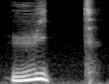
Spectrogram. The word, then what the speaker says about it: huit: Then here, final T is pronounced, so huit, huit. Remember in French this H letter here, okay, doesn't exist phonetically, so we don't really pronounce it, okay? So if you listen carefully, you will only listen or hear these vowels at the beginning of the word. Huit, huit, okay?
